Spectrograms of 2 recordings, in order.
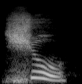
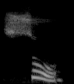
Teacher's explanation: Nah, jadi antara syu dengan su itu berbeda. Syu itu ada hembusan apa? Angin, syu. Tapi kalau su itu hanya di lisan, su. Ya.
